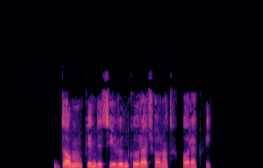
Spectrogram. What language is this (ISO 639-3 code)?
pus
